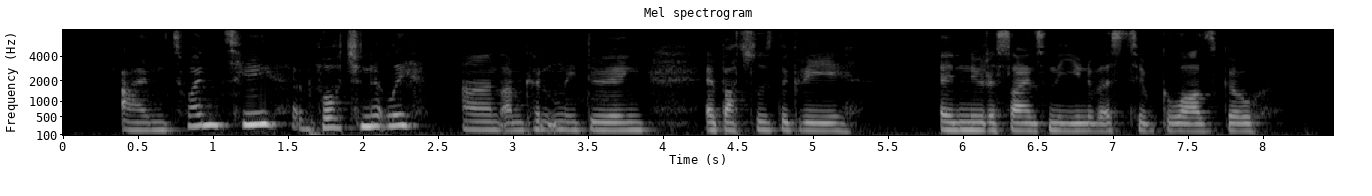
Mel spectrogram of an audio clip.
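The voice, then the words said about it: North Welsh accent. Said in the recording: “I'm from the north of Wales. You can hear by this fucking howl of an accent”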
